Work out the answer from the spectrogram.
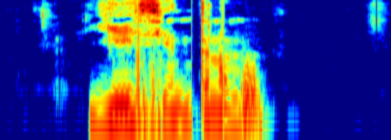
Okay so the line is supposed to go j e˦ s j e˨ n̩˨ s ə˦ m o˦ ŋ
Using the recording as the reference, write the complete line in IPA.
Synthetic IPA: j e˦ s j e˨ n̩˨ t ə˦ n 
